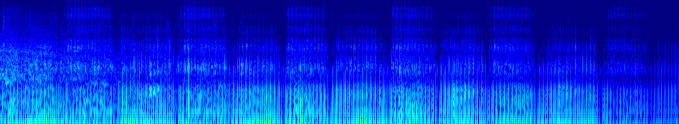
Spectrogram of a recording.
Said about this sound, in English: The deep resonant purr there of a cat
